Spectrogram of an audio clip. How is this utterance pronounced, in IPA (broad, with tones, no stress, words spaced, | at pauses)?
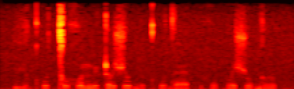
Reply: vʲɯ˩kʷʰe˥ ǀɯ˥xʷɛ˥ mʲe˩ʈɯ˥ʃɯ˥ be˧kʷʰɯ˧d̪ɛ˧ | fu˧kʷe˥ ʃu˥ɡɯ˥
